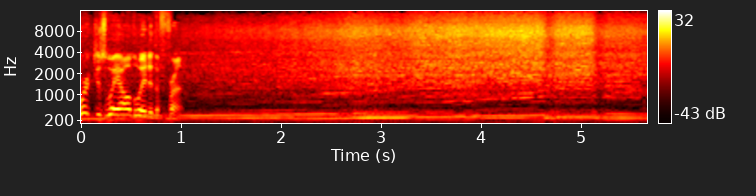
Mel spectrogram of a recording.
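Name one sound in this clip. A race car engine roars steadily at high revs.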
